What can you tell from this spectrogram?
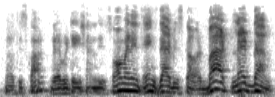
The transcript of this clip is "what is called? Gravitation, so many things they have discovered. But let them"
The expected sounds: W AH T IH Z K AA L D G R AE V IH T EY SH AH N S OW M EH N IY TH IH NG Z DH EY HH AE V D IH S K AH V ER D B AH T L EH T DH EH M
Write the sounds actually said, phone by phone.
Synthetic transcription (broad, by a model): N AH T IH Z K AA L D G R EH P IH T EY SH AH N S OW M EH N IY T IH NG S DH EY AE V D IH S K AH V ER D B AH T L EH T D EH M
